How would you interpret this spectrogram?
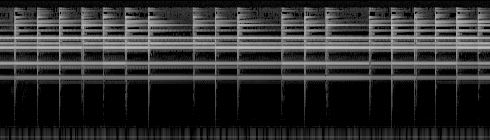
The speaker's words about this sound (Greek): Χτύπησε η καμπάνα, ρόδισε η αυγή.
